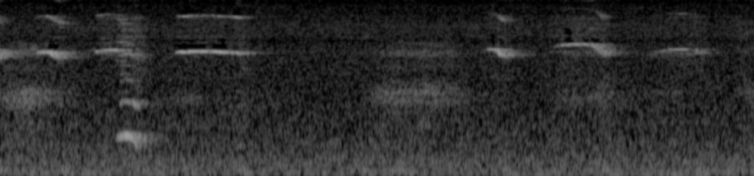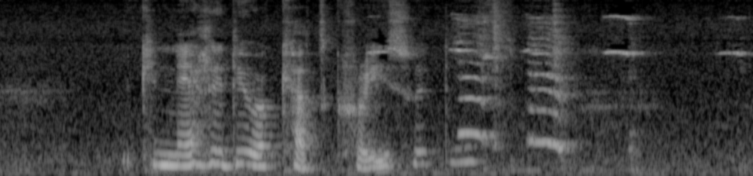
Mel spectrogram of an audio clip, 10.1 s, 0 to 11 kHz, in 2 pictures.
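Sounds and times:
pet whimpering squeaks: 0.0s - 1.8s, 3.2s - 4.8s, 8.0s - 10.0s.

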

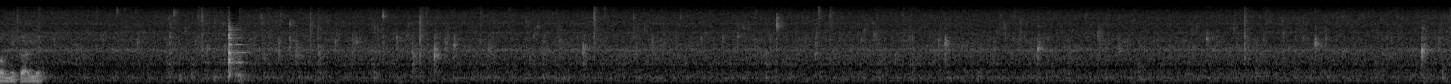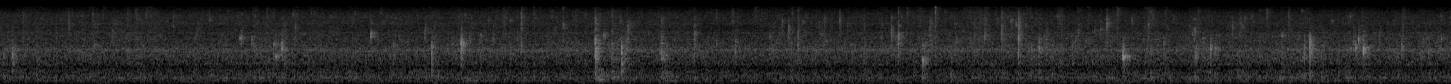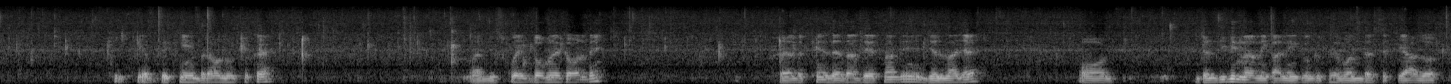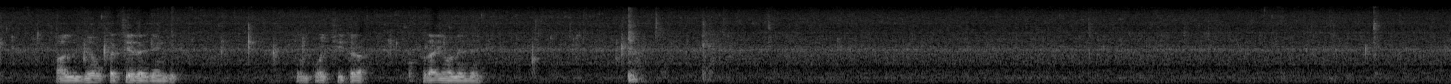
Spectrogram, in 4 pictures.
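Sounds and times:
food sizzling in hot oil: 0.0s - 58.0s
oil popping and crackling: 1.6s - 6.1s, 18.2s - 37.3s, 39.6s - 51.4s, 57.0s - 57.5s.

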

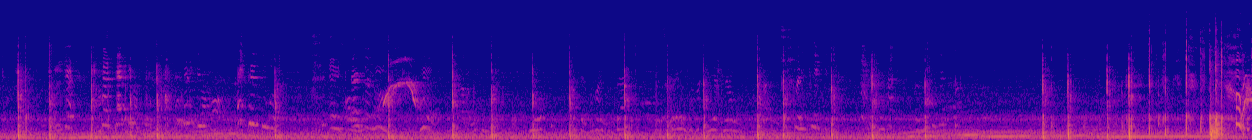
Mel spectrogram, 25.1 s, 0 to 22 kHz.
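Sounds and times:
basketball bouncing on asphalt: 0.0s - 3.7s, 5.4s - 5.9s, 7.6s - 8.2s, 8.9s - 17.8s, 18.4s - 19.4s, 20.2s - 25.0s.

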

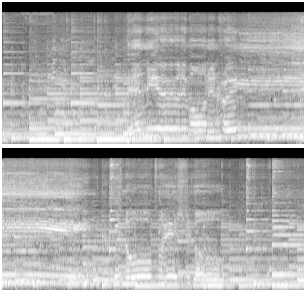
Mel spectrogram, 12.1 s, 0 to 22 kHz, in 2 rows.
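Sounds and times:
acoustic guitar country-folk accompaniment: 0.0s - 12.0s
gliding melody notes: 0.0s - 12.0s.

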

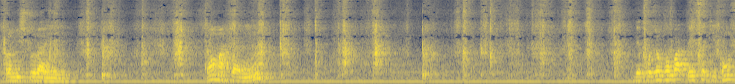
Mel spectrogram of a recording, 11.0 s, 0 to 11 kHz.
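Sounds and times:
hand kneading margarine into sugar: 0.0s - 11.0s
steady low hum: 0.0s - 11.0s.

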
